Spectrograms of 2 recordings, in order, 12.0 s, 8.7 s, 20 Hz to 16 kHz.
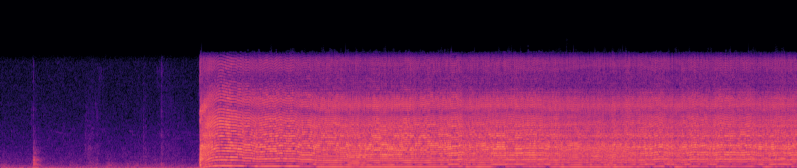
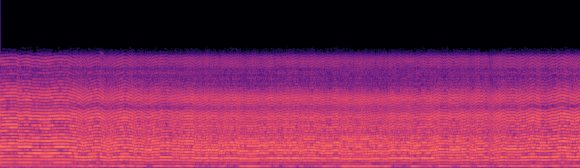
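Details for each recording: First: Black Widow mouse racer glow engine, first test run, 24% nitromethane, 5x3 prop, high-compression head, needle at three turns: fires sharply into a high, slightly wavering scream that never settles; deliberately run rich. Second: Black Widow mouse-racer glow engine, high-compression head, 5x3 prop, 24% nitromethane, later run after loose screws likely foaming fuel were fixed: high, steady buzzing note, slight pitch waver, about twice as loud, prop wind audible; running properly.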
